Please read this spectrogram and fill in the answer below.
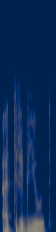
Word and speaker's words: attribute: up is a tribute give me a CH are instead of a thread a tribute ature attribute attribute good job okay and the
